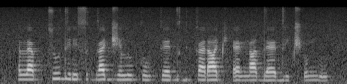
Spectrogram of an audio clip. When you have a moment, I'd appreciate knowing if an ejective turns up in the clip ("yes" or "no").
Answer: yes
